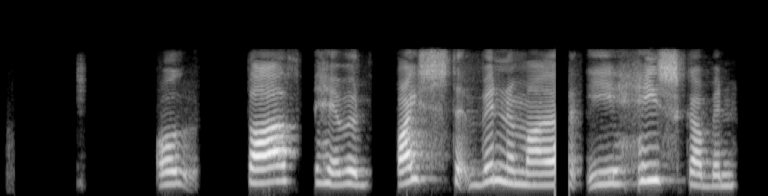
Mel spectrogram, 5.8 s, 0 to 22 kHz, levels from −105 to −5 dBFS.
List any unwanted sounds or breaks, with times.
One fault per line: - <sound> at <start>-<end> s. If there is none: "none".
- dropout at 4.2-4.3 s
